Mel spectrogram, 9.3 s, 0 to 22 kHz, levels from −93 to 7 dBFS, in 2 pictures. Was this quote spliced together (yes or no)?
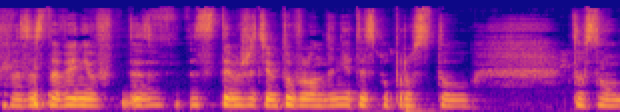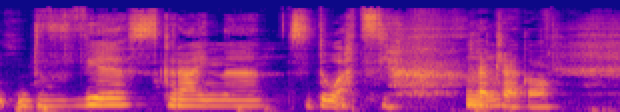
yes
